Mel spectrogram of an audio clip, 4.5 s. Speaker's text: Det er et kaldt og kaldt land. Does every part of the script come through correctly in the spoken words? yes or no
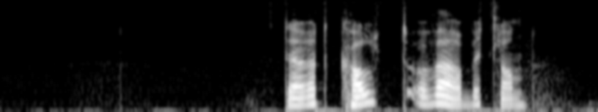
no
